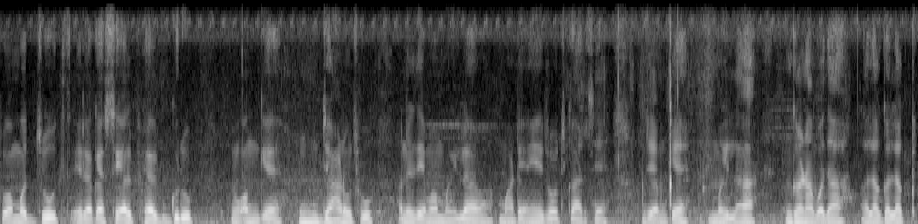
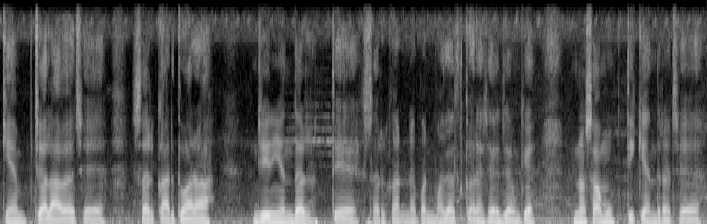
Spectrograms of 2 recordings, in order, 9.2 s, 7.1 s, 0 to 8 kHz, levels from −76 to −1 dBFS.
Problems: constant background noise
